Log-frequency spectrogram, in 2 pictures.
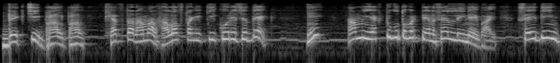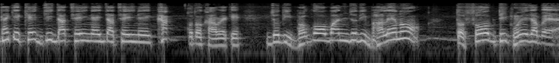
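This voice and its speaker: A squeaky, cartoonish character voice at a moderate pace, with faint music in the background. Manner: brash, rambling, dialect-heavy.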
